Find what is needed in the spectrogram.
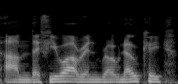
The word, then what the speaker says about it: Roanoke: R O A N O K E. That's Roanoke, isn't it?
